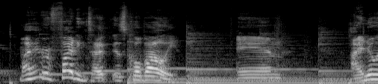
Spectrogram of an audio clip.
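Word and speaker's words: Cobalion: Togekiss and mawa my favorite fighting type is kalian and I know it's technically pronounced calian but I don't like that pronunciation but still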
